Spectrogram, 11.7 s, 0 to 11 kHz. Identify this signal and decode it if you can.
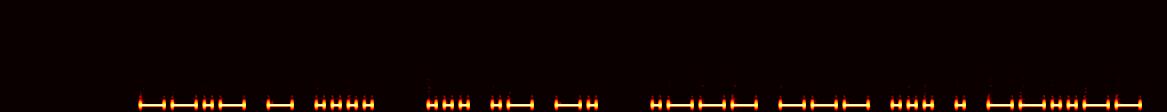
Morse code, heard as a keyed tone, about 15 wpm, 700 Hz. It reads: QTH SAN JOSE,
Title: Practice QSO - Exchange 1 - Beginning - 15wpm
